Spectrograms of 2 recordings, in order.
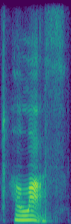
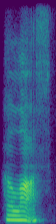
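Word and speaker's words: Hellas: So, Greece in Greek is called Halas. Halas. H E L L A S. Halas.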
